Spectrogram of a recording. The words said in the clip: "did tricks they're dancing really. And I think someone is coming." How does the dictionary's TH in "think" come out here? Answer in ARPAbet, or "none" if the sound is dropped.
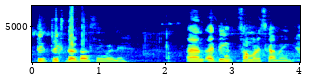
T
